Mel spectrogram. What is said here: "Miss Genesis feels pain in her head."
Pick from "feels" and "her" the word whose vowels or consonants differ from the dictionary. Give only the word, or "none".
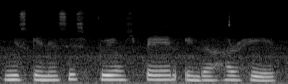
feels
